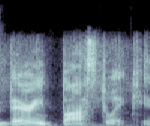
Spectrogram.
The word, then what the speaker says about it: Bostwick: I could be saying his name wrong. I pronounce things. – Yeah, that's what I heard about you. It's Barry Bostwick, and he played a character called Ace Hunter.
